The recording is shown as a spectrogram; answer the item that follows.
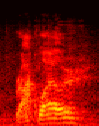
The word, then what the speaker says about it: Rockweiler: We're here with Benny, and it's Rockweiler. – That is correct, sir. – Right? – Pronounced like the dog, only with rock. – Rockweiler. – Instead of rot.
